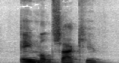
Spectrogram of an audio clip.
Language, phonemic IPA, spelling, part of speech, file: Dutch, /ˈemɑnˌsakjə/, eenmanszaakje, noun, Nl-eenmanszaakje.ogg
- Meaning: diminutive of eenmanszaak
